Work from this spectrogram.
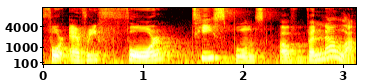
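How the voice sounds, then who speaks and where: A plain, everyday voice speaks with lively intonation. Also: woman. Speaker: math teacher. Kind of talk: tutorial.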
